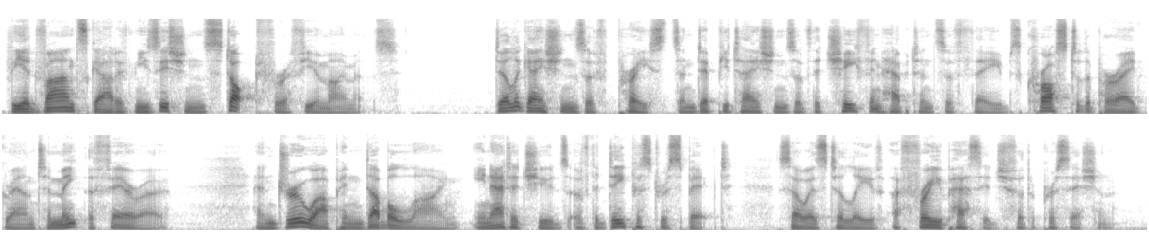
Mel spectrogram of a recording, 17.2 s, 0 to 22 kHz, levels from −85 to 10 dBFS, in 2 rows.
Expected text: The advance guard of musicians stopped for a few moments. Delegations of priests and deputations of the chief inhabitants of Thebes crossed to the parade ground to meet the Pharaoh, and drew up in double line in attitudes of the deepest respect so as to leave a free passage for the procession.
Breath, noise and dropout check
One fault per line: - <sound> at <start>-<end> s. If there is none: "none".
none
